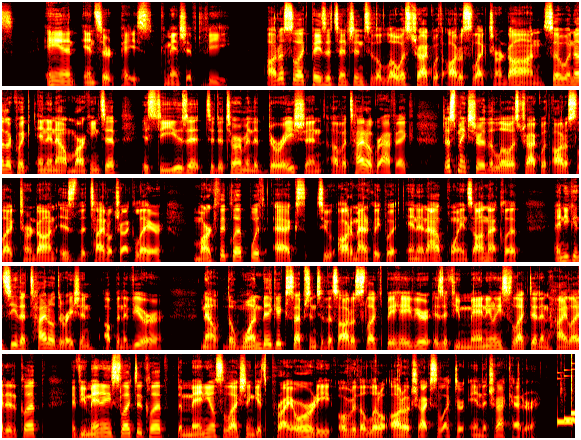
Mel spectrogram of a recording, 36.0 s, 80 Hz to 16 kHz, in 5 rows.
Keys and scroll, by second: 1.2 shift+super+Home, 1.3 shift+super+v, 16.3 alt+F1, 17.8 x, 19.3 alt+/, 22.7 space, 29.9 f.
